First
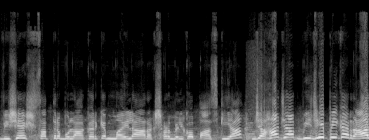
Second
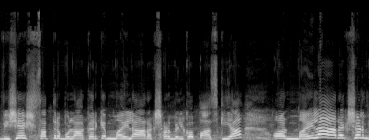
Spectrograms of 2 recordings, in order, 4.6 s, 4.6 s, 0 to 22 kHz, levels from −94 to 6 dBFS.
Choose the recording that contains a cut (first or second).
first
